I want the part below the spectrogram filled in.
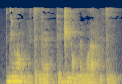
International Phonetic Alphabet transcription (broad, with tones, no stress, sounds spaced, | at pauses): d ĩ˦ l ɔ̃˦˨ k͡p i˨ t e˧ ɡ ɛ̃˦ | k e˦ d͡ʒ i˦ j ɔ̃˧ m ɛ̃˧ b ɔ̃˧ ɾ a˨ f i˨˦ t i˧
